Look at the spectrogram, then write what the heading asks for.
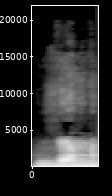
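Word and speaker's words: one: चलिए दूसरा एन वन eyed man, वन का उच्चारण करिए, वन का उच्चारण क्या होगा? तो वन का उच्चारण होगा आपका कॉन्सोनेंट का।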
